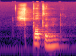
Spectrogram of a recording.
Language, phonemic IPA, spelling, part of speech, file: Dutch, /ˈspɔtə(n)/, spotten, verb, Nl-spotten.ogg
- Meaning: 1. to mock, deride 2. to spot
